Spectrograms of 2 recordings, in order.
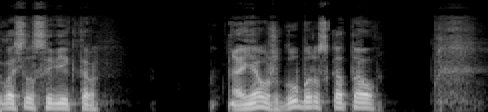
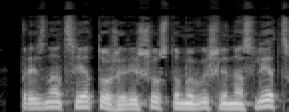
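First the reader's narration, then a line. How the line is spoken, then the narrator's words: Plain. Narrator (Russian): сказал Максимов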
